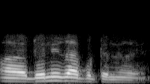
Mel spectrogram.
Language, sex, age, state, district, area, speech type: Goan Konkani, male, 45-60, Goa, Canacona, rural, conversation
